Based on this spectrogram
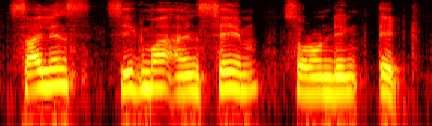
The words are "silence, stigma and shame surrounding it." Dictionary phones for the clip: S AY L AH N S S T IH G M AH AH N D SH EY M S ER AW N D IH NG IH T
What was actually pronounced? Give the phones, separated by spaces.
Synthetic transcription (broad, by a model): S AY L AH N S S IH G M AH AH N D S EY M S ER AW N D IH NG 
